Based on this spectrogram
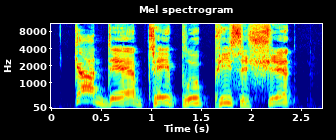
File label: world farmhouse, voice, biker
